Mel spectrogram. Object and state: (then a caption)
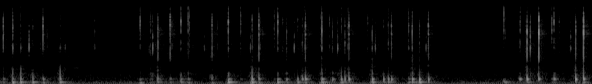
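Chrome face roller tapped with nails. Long nails tap on the smooth handle of a chrome-finished face roller, producing quick bursts of crisp, bright clicks. The clicks come in uneven flurries with short pauses and fade almost instantly, each carrying a faint low knock beneath the sharp top.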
